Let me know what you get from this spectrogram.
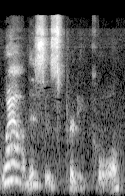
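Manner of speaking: breathless hushed wow; awed whisper, pitched high; whispered wonder. Retold or imitated. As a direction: marvel softly at the scent. Awed by Maui flowers.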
